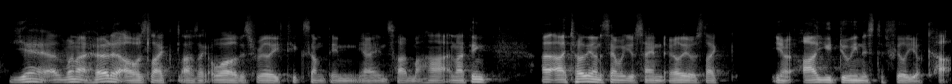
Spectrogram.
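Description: Very deep and low, a man's voice carries an Australian accent at a very fast pace. His pitch variation is ordinary. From born in South Africa, raised partly abroad, lives in Australia. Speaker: photographer. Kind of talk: casual interview chat.

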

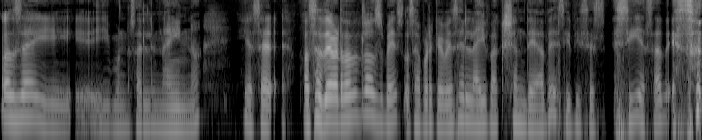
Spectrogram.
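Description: A woman talks at a fairly quick pace with a Mexican accent. Her voice is fairly low, with a dark, mellow tone and ordinary pitch variation. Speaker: podcast co-host. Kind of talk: casual chat. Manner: animated.

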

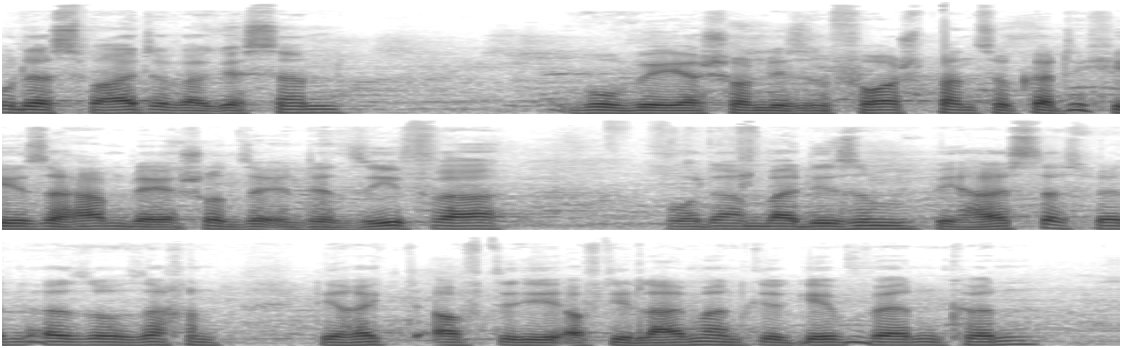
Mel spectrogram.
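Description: A man's fairly low-pitched voice, a normal speaking voice, with fairly even intonation and very even loudness. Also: moderate pace. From Germany. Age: 60s. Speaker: auxiliary bishop. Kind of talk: casual interview. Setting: on location in Lisbon.

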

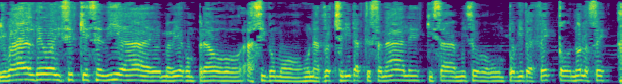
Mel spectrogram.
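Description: Over noticeable background noise, a man with a Chilean accent and a fairly high pitch speaks in a monotone, flat intonation at very even loudness with hardly any pauses. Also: moderate pace. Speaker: podcast co-host. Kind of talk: casual chat.

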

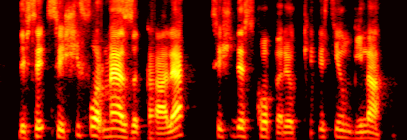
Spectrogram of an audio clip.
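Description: A man with an unremarkable speaking voice talks at a moderate pace with fairly high pitch and ordinary pitch variation, recorded dry and close with no echo over a quiet background. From Romania, Pitești. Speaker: university lecturer. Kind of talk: casual chat.

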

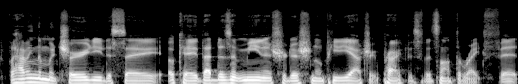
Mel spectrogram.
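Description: Heard in a very clean recording with a silent background, a man speaks at a medium pitch with ordinary variation. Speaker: podcast host. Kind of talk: casual interview. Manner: animated.

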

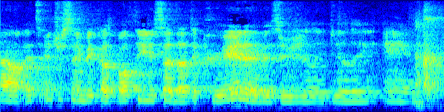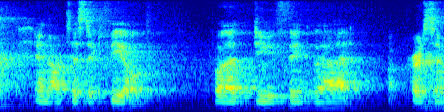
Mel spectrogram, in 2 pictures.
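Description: Noticeable background noise fills the recording. A man talks at a fairly quick pace over it. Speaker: podcast host. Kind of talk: casual interview.

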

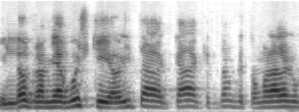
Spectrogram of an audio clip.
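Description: Fairly high male voice over a quiet background. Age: 40s. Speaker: social entrepreneur. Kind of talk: casual interview chat. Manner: halting, repeats words.

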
